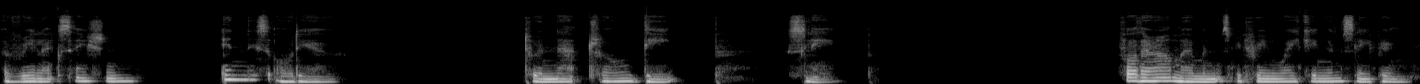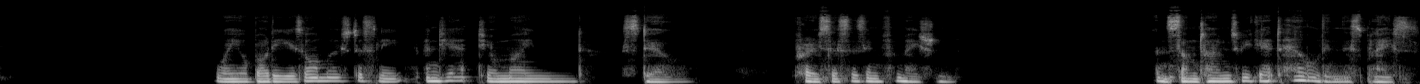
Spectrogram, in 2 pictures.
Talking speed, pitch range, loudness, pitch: 80 wpm, 125-150 Hz, -24 LUFS, 135 Hz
